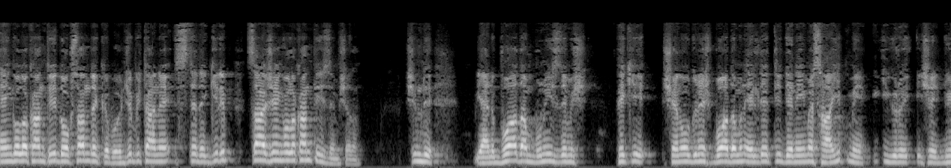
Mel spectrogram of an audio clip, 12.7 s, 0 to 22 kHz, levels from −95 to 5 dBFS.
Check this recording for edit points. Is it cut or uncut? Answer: uncut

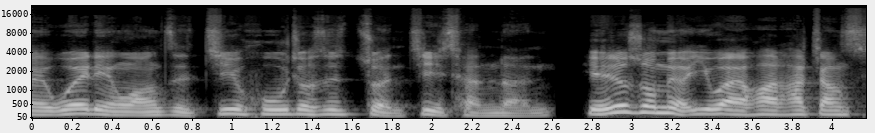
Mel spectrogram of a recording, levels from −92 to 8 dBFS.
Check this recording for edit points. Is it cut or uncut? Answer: uncut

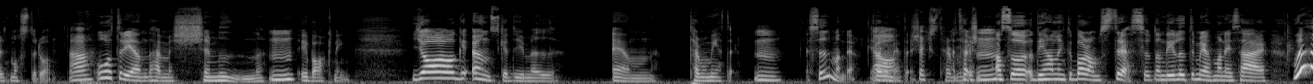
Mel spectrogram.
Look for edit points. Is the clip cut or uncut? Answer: cut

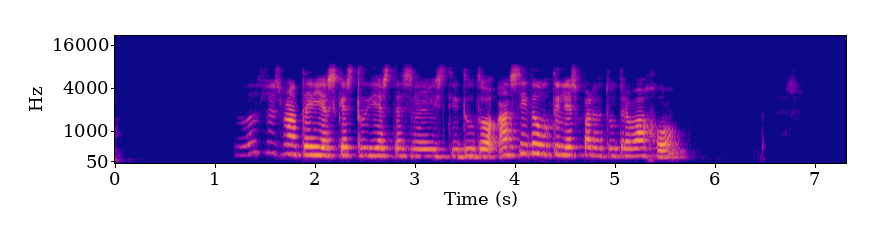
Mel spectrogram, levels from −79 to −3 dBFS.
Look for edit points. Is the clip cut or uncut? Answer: uncut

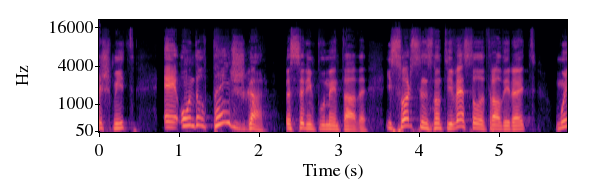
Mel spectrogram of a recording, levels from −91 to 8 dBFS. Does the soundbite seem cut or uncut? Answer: uncut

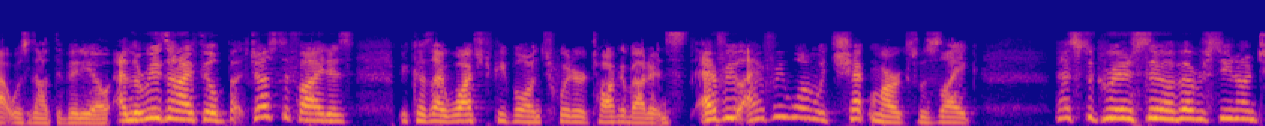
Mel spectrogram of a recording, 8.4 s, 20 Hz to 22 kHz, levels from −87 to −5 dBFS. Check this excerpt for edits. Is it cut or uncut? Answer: uncut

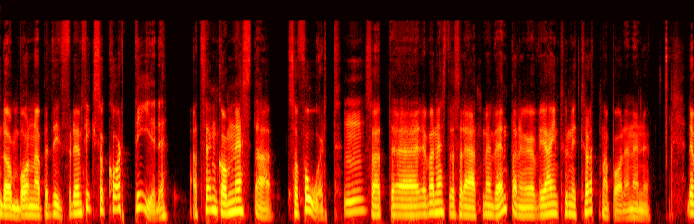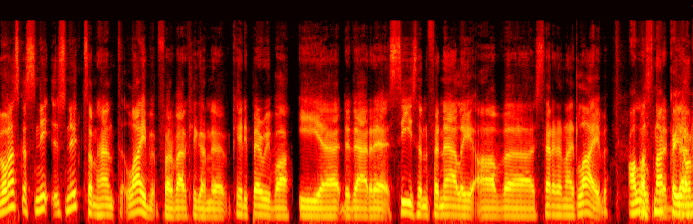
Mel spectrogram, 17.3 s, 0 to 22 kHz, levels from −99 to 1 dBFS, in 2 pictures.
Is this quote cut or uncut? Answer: cut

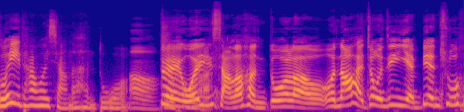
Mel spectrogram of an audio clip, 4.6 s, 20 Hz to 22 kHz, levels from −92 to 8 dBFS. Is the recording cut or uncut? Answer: cut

